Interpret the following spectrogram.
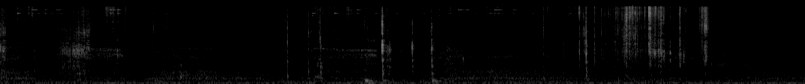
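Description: Quiet craft-table handling: a plastic palette knife scraping excess paste off a plastic stencil, then set down against the paste jar, with a scatter of light clicks and taps and a busier stretch of handling near the end.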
